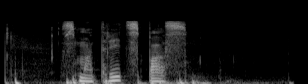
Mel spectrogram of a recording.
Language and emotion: Russian, neutral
